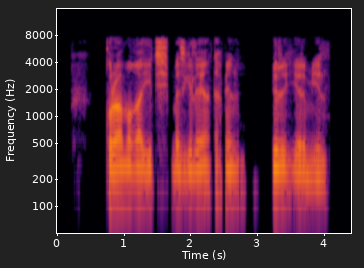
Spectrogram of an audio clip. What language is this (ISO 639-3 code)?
uig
